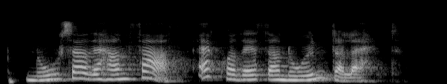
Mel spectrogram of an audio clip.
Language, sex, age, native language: Icelandic, female, 50-59, English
